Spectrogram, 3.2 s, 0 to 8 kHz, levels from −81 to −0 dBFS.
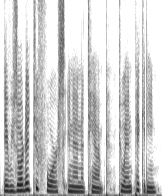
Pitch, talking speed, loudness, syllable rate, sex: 210 Hz, 185 wpm, -19 LUFS, 5.9 syllables/s, female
